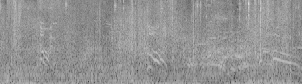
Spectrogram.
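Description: Fiery explosions burst with a loud roar.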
